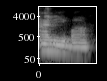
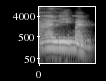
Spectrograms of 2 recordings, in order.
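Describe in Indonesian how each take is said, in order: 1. Kata itu berakhir dengan vokal panjang. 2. Kata itu berakhir dengan bunyi n.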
